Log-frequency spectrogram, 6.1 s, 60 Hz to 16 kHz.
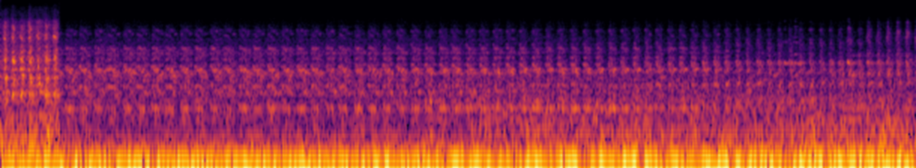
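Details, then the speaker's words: Ford F-550 diesel cold start in a snowstorm, fired on starting fluid without glow plugs or grid heater: rumble with a harsh, persistent rapid rattling knock on top; has oil pressure, cause unknown. "Cosby sauce engaged. Oh yeah, there's some knocking going on in there. Come on. Come on."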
